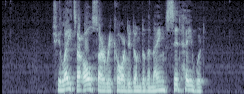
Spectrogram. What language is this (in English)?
English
